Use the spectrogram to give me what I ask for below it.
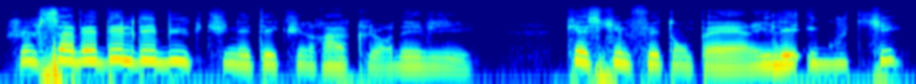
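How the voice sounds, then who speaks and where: Man playing a tyrannical headmistress in a storybook reading, loud contemptuous bark, dry close sound. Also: sits high, brisk, clear, resonant tone, no room sound, pitched above the performer's own voice, close to an everyday voice. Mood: furious. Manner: barking, contemptuous shouting. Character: huge furious tyrannical headmistress barking at children.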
